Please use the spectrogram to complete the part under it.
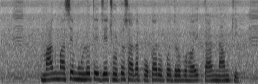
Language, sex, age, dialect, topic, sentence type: Bengali, male, 25-30, Standard Colloquial, agriculture, question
